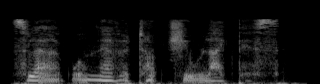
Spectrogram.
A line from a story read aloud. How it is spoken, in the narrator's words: murmured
